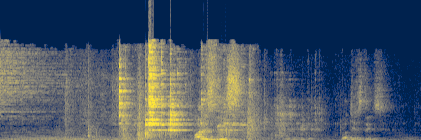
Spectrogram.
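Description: Background film music with a few sharp clinks, like metal or crockery, about a second in, and a brief voice shortly after.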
